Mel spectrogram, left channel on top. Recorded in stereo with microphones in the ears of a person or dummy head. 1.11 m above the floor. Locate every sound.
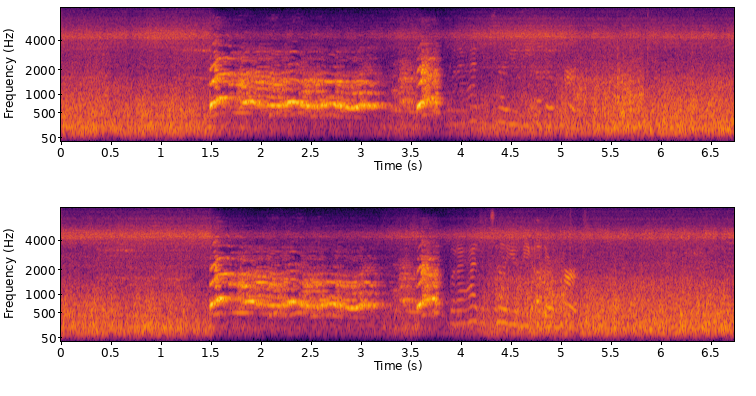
1.5 s a dog barking: 5° left (ahead or behind), 0.8 m
3.9 s a woman speaking: 50° right (ahead or behind), 0.6 m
